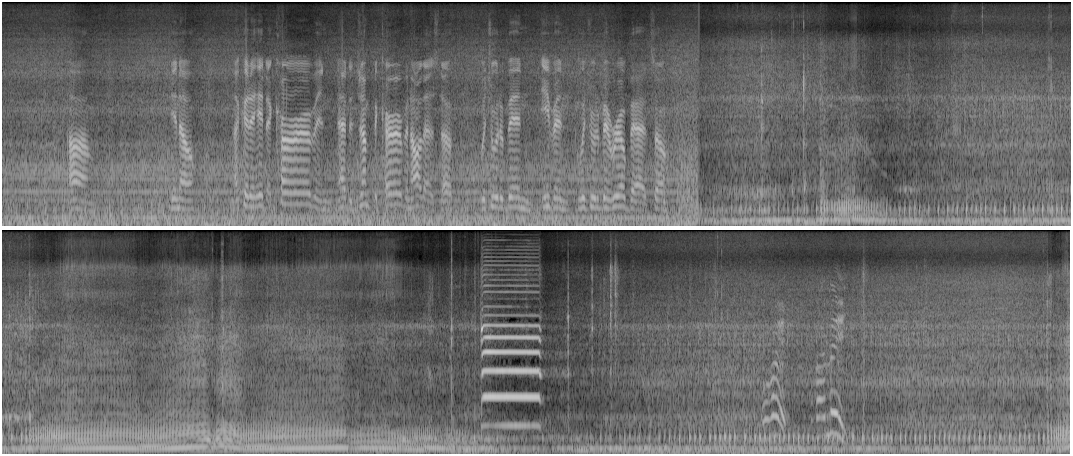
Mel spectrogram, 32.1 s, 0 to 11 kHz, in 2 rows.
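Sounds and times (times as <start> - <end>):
motorcycle engine running: 0.0 - 32.0
vehicle horn: 23.2 - 24.5.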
